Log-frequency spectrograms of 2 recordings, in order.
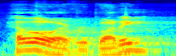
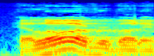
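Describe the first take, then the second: First: It is said in a higher, lighter voice. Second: It is said in a deep, low voice. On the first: This is the earlier natural speaking register. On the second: This is the trained new default voice.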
